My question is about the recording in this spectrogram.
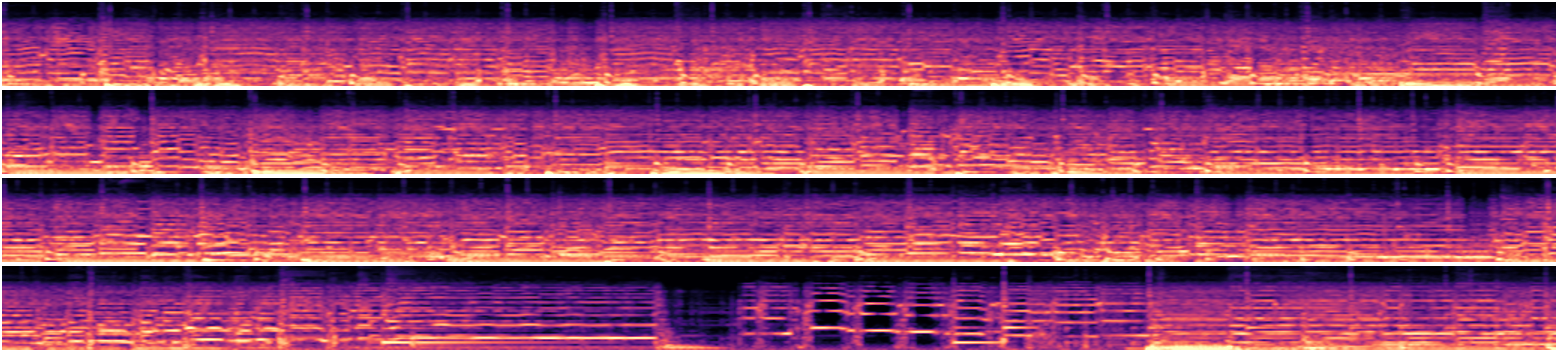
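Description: Indian–jazz fusion band playing an instrumental passage led by electric guitar, over bass and percussion. Near the end the bass and drums drop out for a few seconds, leaving the guitar alone with sliding runs, and the full band comes back in just before the end.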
